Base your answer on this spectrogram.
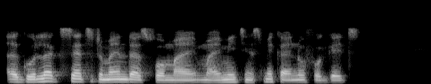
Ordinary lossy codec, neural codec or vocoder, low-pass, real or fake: none; codec, 24 kHz, 0.9 kbps, DualCodec; 5.4 kHz; fake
